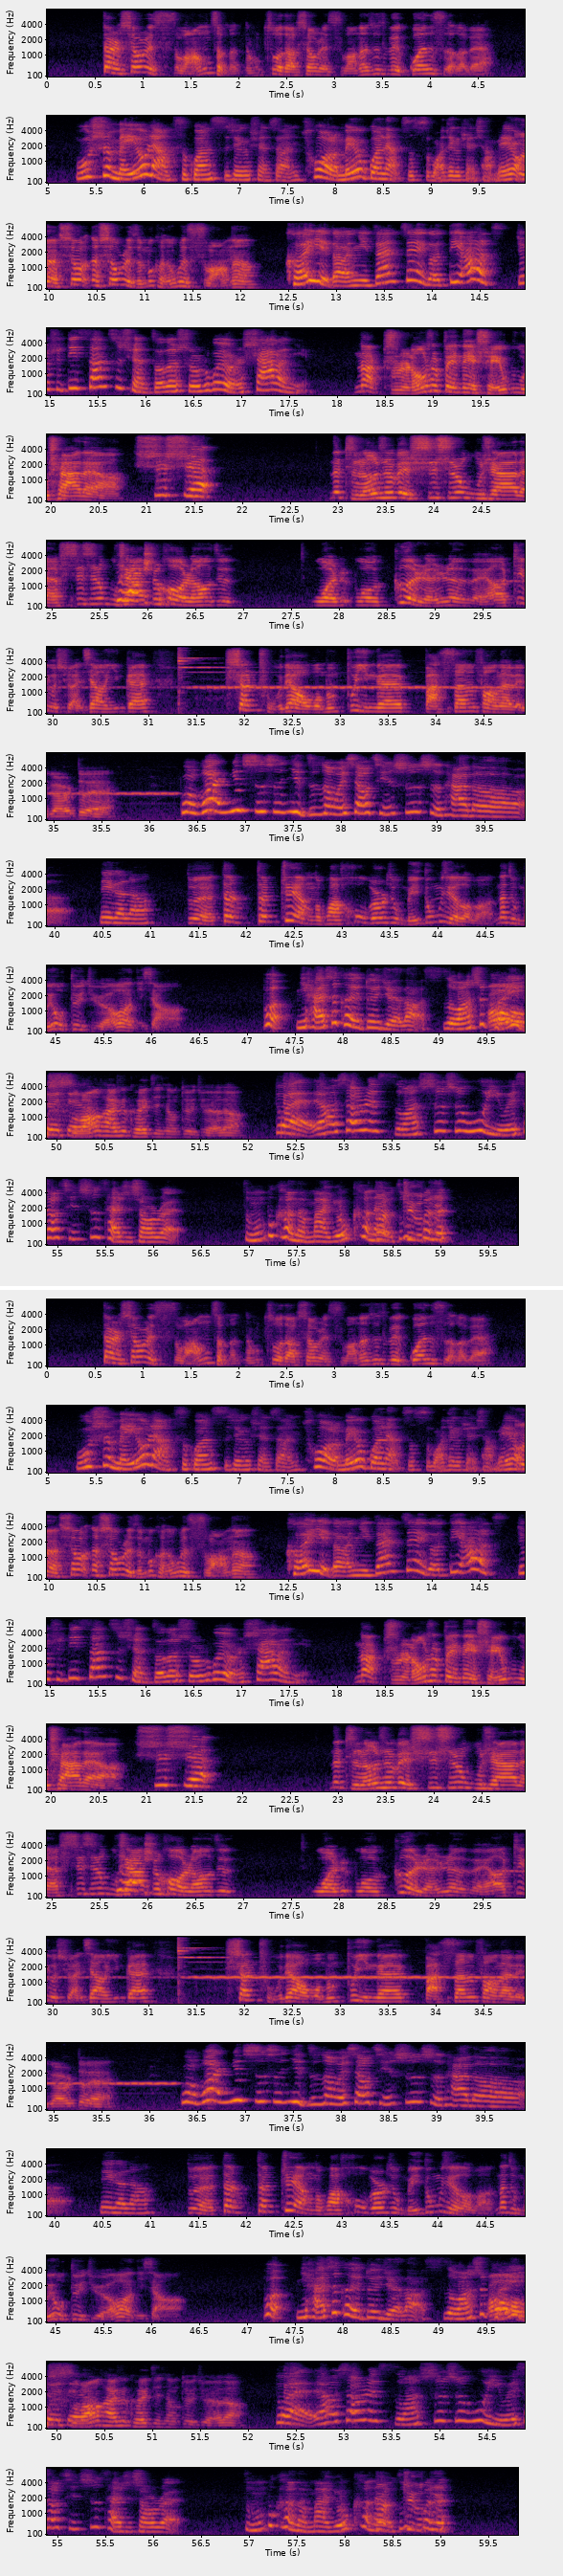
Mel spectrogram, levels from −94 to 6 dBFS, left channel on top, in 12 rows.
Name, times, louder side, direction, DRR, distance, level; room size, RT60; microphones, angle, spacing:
voice 1, 0.6-4.6 9.9-12.1 18.2-20.7 22.9-26.9 27.7-31.2 31.8-35.6 41.4-46.3 49.5-51.9 58.3-59.0, left 2 dB, 20° left, 0.9 m, -30 dB
voice 2, 5.3-10.0 12.5-17.7 20.9-21.7 25.7-25.9 36.3-40.1 40.5-41.0 47.2-50.4 52.3-56.3 57.0-59.0, left 3 dB, 45° left, 0.5 m, -28 dB
sound 1, 29.6-36.3, right 2 dB, 35° right, 0.9 m, -37 dB
6.1 x 2.1 x 2.5 m
head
